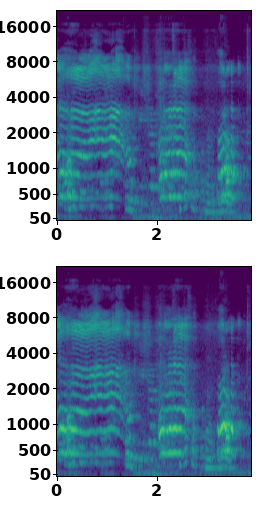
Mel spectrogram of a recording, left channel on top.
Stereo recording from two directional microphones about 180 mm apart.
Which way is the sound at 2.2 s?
20° right (ahead or behind).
